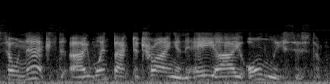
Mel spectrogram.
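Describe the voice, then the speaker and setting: A man's voice: sits high, normal speed, pushed and bright, poor audio. A man playing a defensive, rambling weapons scientist under interrogation in a video game, hesitant and prone to stammering as he explains. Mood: earnest explaining. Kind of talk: dramatic video game voice acting. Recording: faint background noise on cassette recording.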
